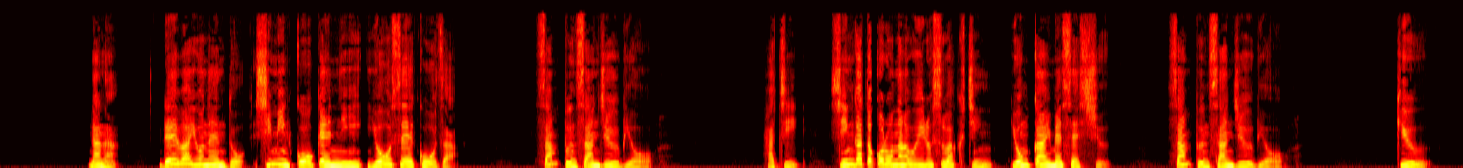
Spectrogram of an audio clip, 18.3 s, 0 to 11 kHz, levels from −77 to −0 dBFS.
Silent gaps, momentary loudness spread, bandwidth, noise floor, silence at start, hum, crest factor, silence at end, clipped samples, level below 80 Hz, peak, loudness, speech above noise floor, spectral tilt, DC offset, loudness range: none; 15 LU; 10.5 kHz; -66 dBFS; 1.1 s; none; 16 dB; 0.45 s; under 0.1%; -62 dBFS; -4 dBFS; -20 LUFS; 47 dB; -5.5 dB/octave; under 0.1%; 7 LU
